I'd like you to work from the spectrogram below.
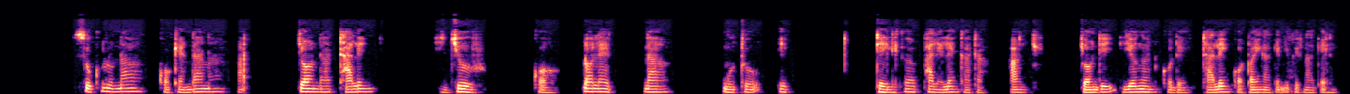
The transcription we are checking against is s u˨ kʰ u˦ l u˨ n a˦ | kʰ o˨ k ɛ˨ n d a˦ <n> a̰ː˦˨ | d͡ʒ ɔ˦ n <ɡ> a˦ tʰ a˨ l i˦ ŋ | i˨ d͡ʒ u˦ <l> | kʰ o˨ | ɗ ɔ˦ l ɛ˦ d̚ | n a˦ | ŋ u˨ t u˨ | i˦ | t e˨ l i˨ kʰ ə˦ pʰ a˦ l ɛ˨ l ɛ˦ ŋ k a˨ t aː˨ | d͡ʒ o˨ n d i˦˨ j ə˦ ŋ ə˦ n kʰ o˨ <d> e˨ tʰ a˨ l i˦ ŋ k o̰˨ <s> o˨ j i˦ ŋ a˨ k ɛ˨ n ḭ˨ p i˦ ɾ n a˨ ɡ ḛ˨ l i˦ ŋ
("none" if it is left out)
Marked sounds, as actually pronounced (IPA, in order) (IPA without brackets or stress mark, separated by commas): n, d, ɾ, d, t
